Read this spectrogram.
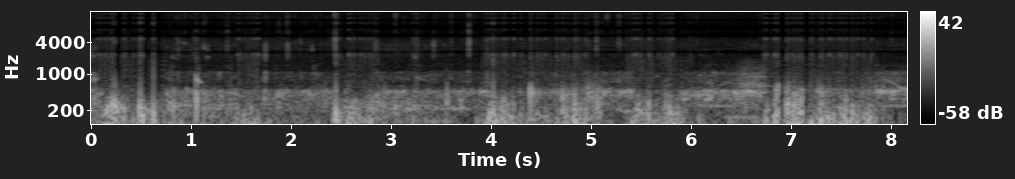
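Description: Water rushes and gurgles in muffled bursts underwater.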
